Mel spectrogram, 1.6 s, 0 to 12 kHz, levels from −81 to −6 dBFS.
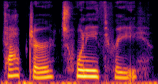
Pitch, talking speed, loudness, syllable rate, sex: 200 Hz, 115 wpm, -16 LUFS, 3.5 syllables/s, female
